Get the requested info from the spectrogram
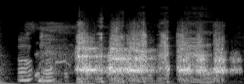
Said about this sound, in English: So like now my dog is all excited. What kind of dog is that? Shepherd.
